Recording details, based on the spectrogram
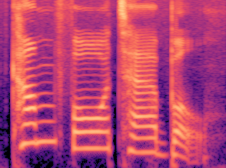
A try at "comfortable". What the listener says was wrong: That's the mistake. You're saying every syllable. KUMF-ter-bul. Native speakers usually say comfortable. We squish it together. comfortable. Yes, we don't say KUMF-ter-bul with clear syllables. We say comfortable, like one quick word.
